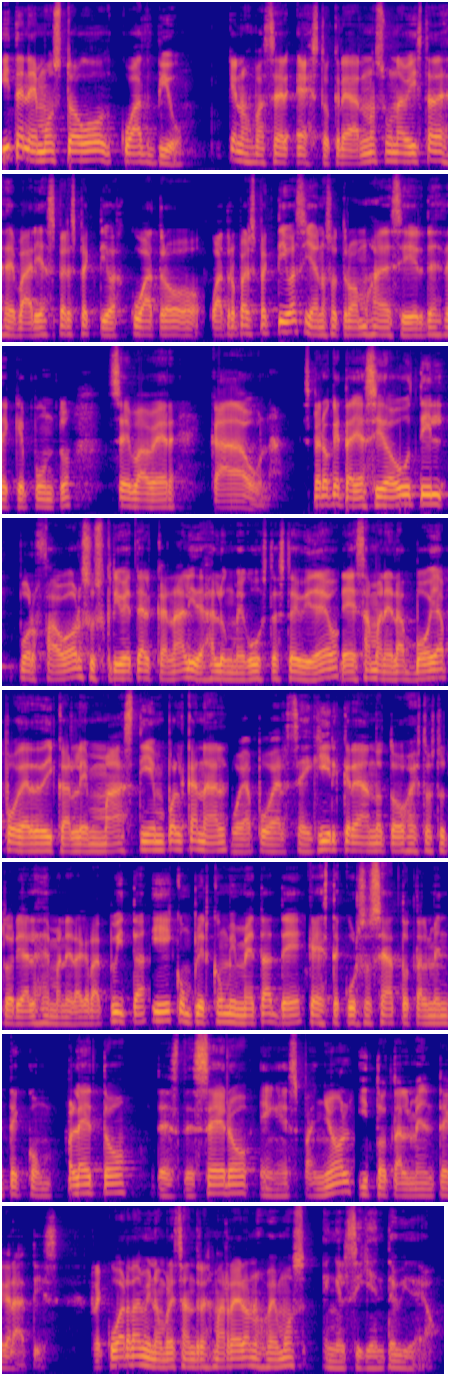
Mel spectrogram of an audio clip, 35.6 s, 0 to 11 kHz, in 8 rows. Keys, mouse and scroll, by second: 8.8 middle drag, 9.5 middle click.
